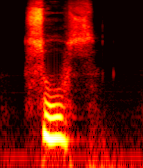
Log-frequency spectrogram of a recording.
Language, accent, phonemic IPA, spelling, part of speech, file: English, UK, /sɔːs/, source, noun / verb, En-uk-source.ogg
- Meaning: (noun) The person, place, or thing from which something (information, goods, etc.) comes or is acquired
